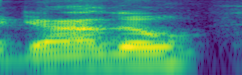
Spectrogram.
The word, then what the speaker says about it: Gandil: Yeah, Gandil.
